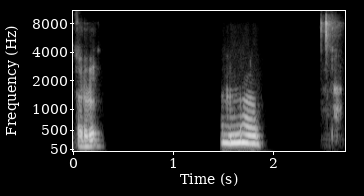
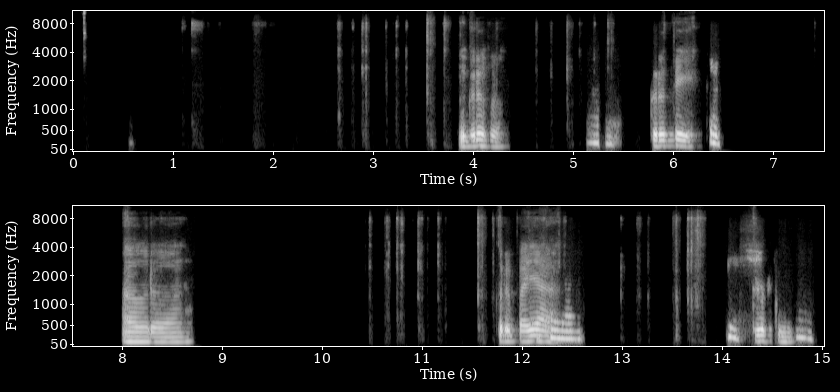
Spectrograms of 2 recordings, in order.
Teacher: ऋ के उच्चारण में मूर्धा जो है वहां पे जीभ ले जाएं, पीछे की तरफ हल्का सा फोल्ड कर दें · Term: ऋकार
